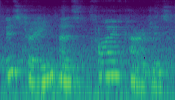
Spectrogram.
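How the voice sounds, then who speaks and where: Slow woman on a station loudspeaker. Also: a little high, dull audio. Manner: measured, even announcer delivery. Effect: station loudspeaker announcement. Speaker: station announcer. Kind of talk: recorded train station announcements. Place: railway station platform. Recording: echoey loudspeaker heard from far off, loud station noise. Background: trains and station ambience.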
